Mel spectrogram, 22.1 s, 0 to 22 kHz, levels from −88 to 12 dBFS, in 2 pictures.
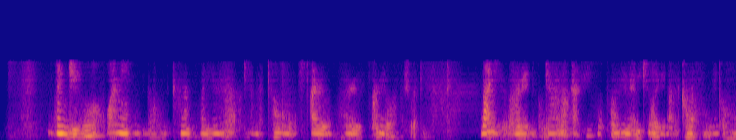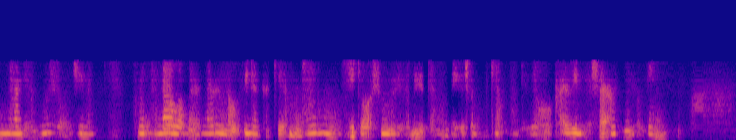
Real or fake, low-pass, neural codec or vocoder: fake; 3.6 kHz; codec, 44.1 kHz, 0.9 kbps, DAC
